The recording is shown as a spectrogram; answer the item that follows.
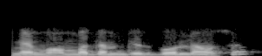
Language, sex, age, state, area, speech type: Urdu, male, 30-45, Jharkhand, urban, conversation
